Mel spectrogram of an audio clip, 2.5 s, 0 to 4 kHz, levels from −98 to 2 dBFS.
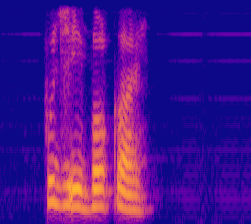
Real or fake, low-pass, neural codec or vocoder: fake; 3.6 kHz; vocoder, 22.05 kHz, 80 mel bands, HiFi-GAN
